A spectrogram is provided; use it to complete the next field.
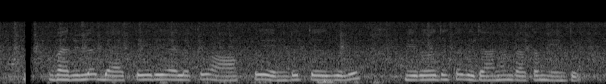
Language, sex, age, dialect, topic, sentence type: Telugu, female, 18-24, Utterandhra, agriculture, question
